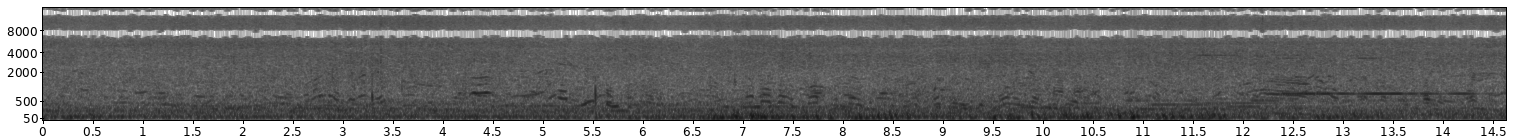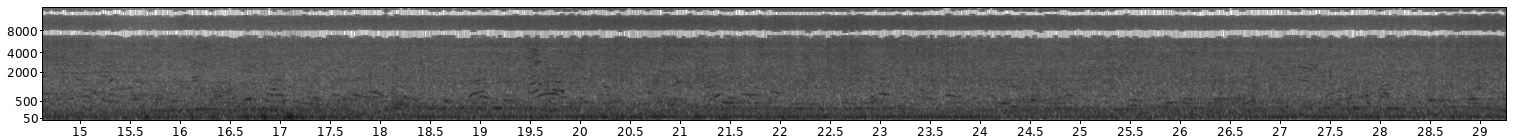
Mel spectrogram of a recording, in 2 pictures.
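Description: A crowd of people murmurs and chatters nearby outdoors.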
